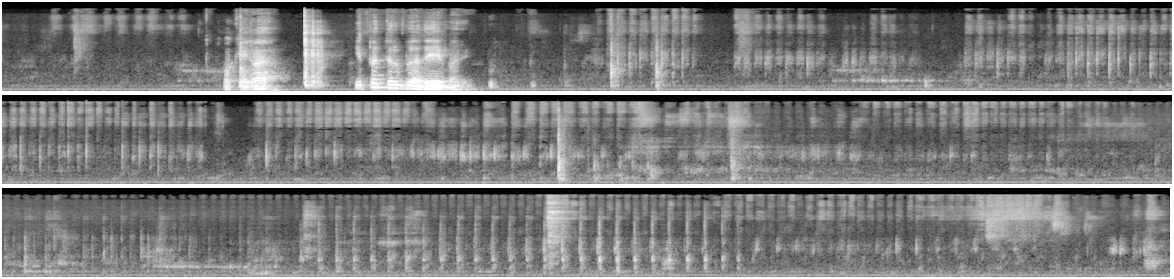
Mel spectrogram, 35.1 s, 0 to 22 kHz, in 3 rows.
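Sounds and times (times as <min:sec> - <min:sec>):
pencil shading on paper: 0:06.0 - 0:35.0.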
